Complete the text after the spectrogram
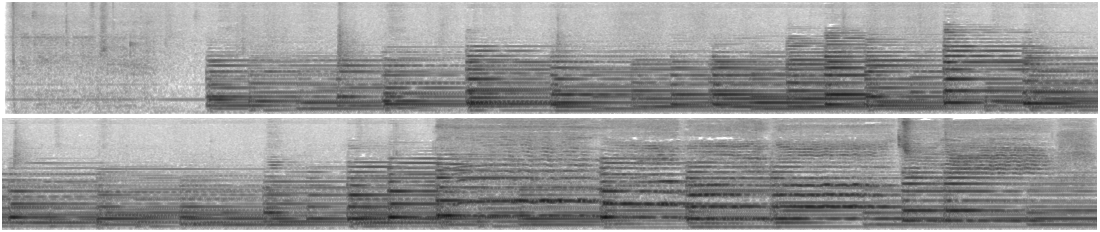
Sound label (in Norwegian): sopran, gospel; Nearer my God; kongsberg; kor; gospel for alle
